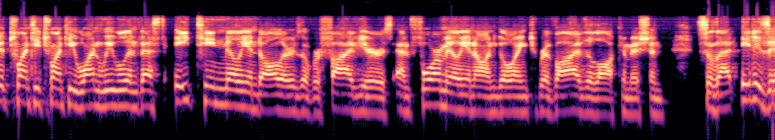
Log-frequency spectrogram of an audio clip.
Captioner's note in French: voix de l'interprète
